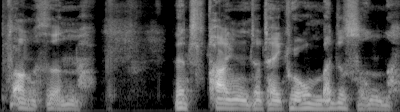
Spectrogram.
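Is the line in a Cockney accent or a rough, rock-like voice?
rock-like. It is said in a hard, rock-like voice. "anything like a voice like a rock or something"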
